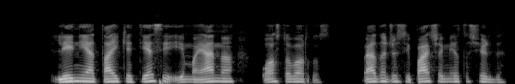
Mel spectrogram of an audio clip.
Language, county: Lithuanian, Kaunas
